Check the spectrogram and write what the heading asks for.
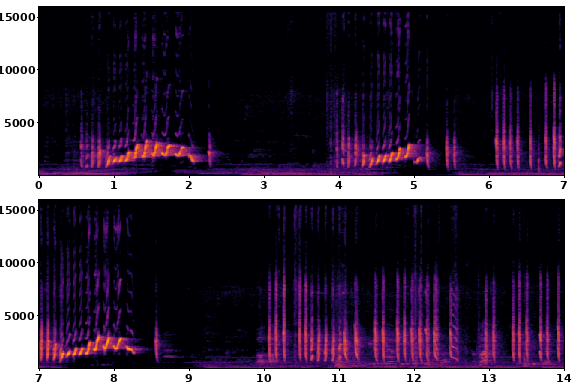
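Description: A caged cucak pantai, a Papuan honeyeater, singing in loud machine-gun-like bursts: three runs of very fast repeated notes, each rising and then falling in pitch. Near the end come several seconds of fast, irregular clicking chatter.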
